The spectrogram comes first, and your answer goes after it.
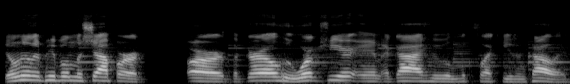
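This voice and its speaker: A man's voice: on the high side, normal speed, a bit bright, rough recording. A man hosting a let's play, reading game text aloud expressively, stumbling and rereading, and adding his own commentary. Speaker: gaming video host. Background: game music.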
